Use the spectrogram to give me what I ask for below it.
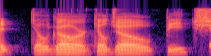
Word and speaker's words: Gilgo Beach: You guys put a lot of this, like, I don't know how you say it, Gilgo or Giljo Beach. It's fucking... Gilgo Beach.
